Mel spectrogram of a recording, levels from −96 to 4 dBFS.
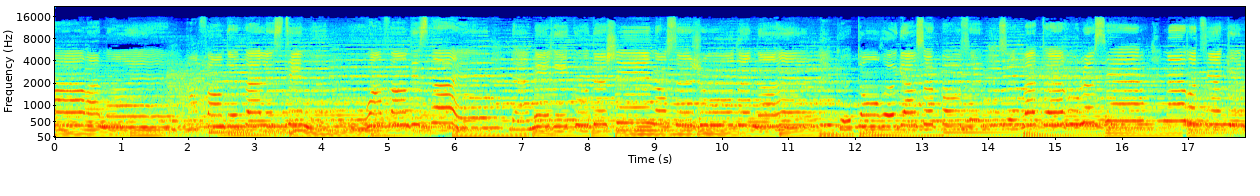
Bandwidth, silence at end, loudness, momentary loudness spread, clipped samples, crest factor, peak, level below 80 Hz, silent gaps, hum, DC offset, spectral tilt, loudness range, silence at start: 16 kHz; 0 s; -15 LUFS; 4 LU; under 0.1%; 12 dB; -2 dBFS; -32 dBFS; none; none; under 0.1%; -5 dB/octave; 1 LU; 0 s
